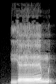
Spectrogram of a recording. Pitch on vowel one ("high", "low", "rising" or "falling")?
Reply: rising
